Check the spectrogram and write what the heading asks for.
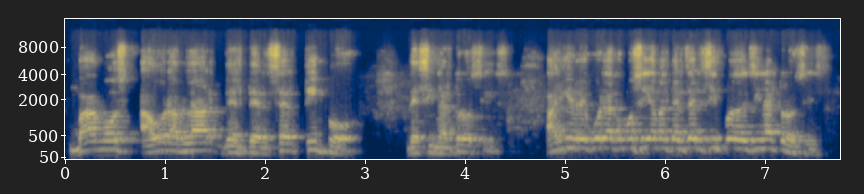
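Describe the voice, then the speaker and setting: A man's voice: fairly high pitch, sing-song, moderate pace, a little mellow, reverberant, poor audio. A man teaching an anatomy class, patiently repeating terms and quizzing his students. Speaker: anatomy lecturer. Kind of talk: classroom lecture.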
